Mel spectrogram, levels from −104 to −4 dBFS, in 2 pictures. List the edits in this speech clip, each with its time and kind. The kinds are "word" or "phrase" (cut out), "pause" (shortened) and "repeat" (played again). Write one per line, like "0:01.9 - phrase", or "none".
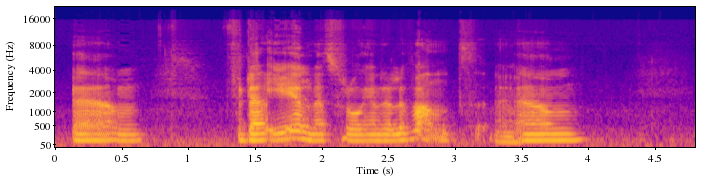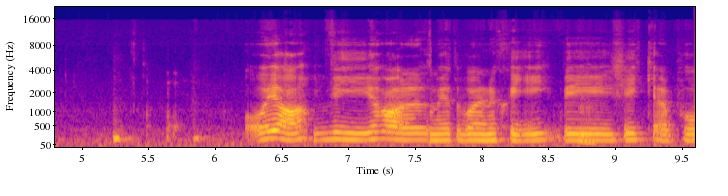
0:01.6 - word
0:06.8 - word
0:07.6 - word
